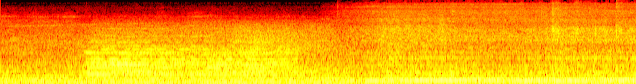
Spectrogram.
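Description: Capital Corridor passenger train headed for Sacramento, its horn blaring in a sustained chord over the continuous rolling rumble of the moving train, with the roar swelling louder toward the end.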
